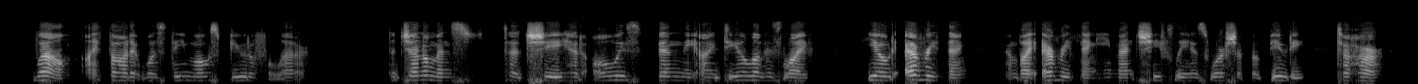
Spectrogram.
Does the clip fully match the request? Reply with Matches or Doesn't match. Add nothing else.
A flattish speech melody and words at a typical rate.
Matches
